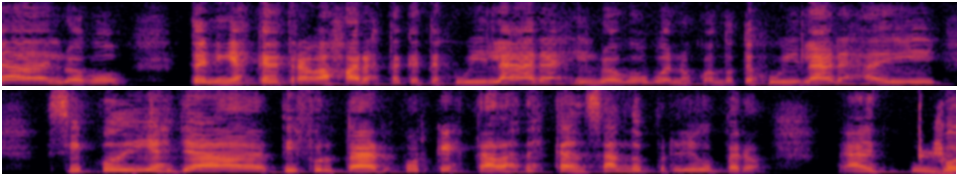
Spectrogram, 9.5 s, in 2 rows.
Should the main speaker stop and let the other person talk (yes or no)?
no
